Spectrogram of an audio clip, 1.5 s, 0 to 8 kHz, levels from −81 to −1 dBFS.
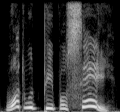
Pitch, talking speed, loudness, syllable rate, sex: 290 Hz, 160 wpm, -17 LUFS, 3.9 syllables/s, female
